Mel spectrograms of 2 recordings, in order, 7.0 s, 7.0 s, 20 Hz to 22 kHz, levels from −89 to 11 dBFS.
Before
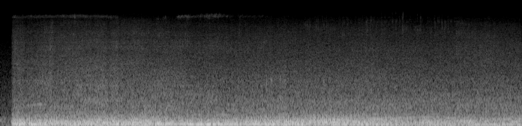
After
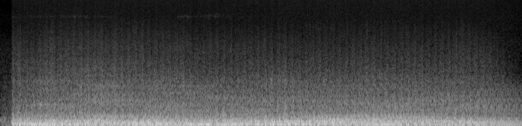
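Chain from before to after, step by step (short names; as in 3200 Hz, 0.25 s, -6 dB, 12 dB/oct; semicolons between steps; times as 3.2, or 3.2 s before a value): ending faded out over 0.80 s; in parallel at -1.5 dB: compressor, threshold -23 dBFS, peak gain reduction 11 dB; on the sum: tremolo saw up 11 Hz, depth 50%; added noise blue -58 dBFS; on a send: analogue delay 0.101 s, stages 1024, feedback 82%, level -5 dB; on the sum: running maximum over 5 samples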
